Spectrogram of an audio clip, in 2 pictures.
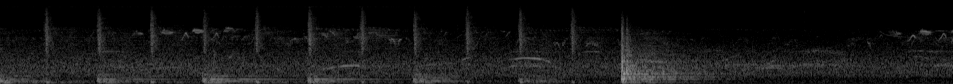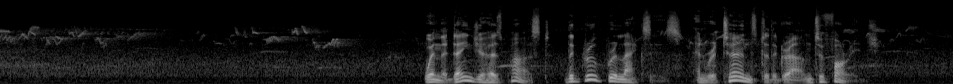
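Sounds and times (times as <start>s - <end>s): small birds chirping: 0.0s - 19.0s
loud knock: 6.2s - 7.6s.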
